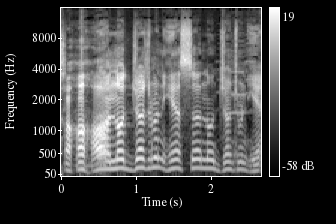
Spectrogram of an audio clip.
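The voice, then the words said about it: Put-on East Asian accent. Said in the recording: “my Far East accent”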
